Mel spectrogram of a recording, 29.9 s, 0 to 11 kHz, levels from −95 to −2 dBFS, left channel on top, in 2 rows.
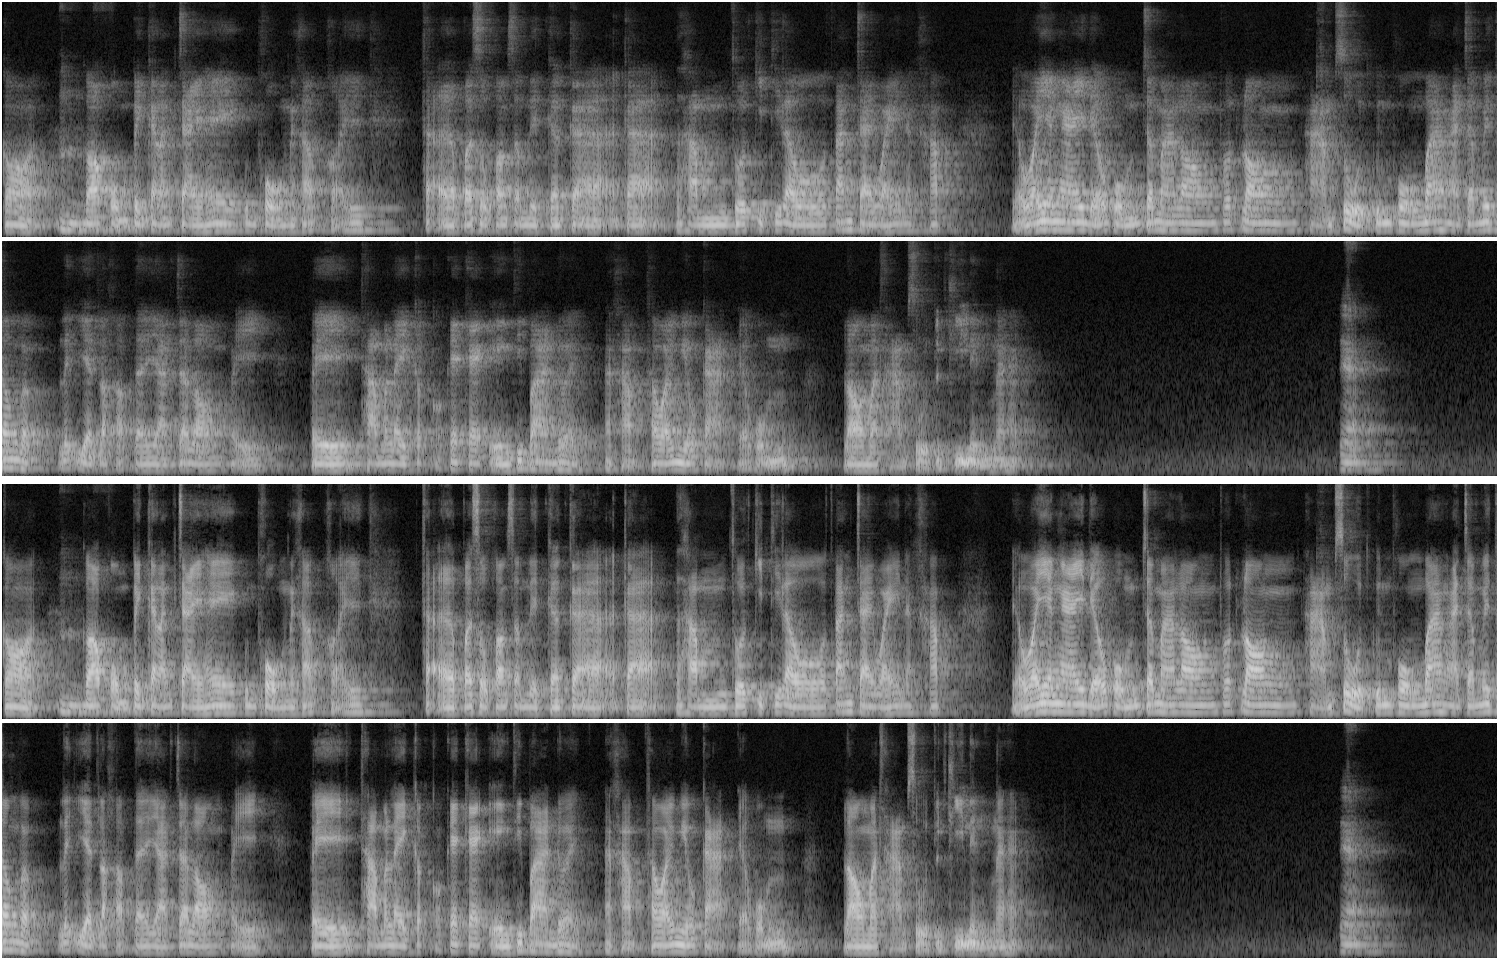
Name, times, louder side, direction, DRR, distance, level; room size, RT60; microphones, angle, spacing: voice 1, 0.0-0.3 0.8-3.9 4.2-9.8 10.1-15.2 15.5-17.5 18.0-22.8 23.4-25.1, right 2 dB, 55° right, 8 dB, 0.8 m, -26 dB
voice 2, 0.5-0.9 13.1-13.3 24.5-24.7 28.3-28.5, equal, 10° left, 3 dB, 1.2 m, -31 dB
16.5 x 15.0 x 3.2 m, 1.3 s
head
